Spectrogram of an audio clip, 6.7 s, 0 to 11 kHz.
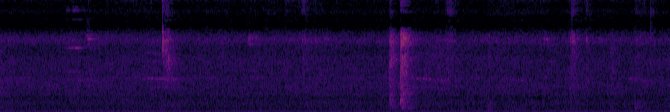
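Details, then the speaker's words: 1969 Harley Shovelhead with rebuilt generator, engine running hot: steady low hum with faint intermittent ticks; generator cuts in but puts out only about 15 volts, less than before the rebuild; regulator suspected. "It's putting out less volts than it did when we took it up to get it fucking rebuilt."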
